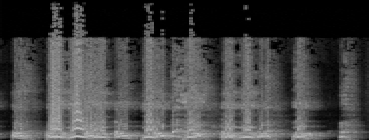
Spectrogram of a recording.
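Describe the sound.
A dog barks loudly, a quick run of about six sharp, harsh barks in under four seconds with short gaps between them, and no talking over them.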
